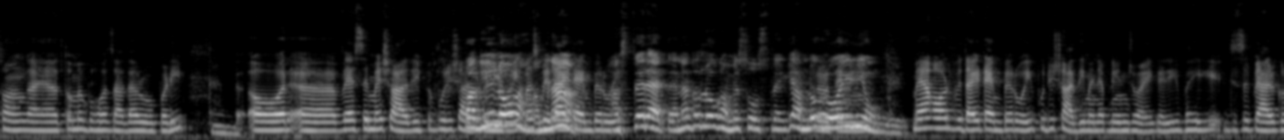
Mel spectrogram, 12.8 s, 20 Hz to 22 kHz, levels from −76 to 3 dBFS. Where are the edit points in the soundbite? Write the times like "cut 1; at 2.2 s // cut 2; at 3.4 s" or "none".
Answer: none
